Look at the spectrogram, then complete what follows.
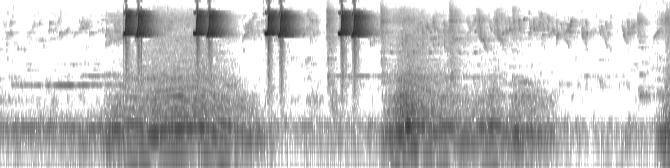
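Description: Caged quail (batair) calling: four loud, sharp high calls about a second and a half apart, each a quick double note, over a low rumble in the background.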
